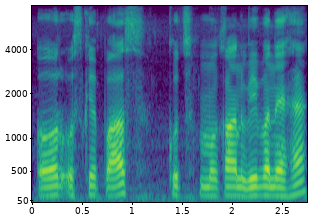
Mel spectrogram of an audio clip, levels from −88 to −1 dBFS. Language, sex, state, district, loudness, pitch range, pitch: Hindi, male, Uttar Pradesh, Saharanpur, -19 LUFS, 130-140 Hz, 130 Hz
